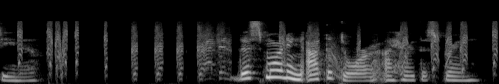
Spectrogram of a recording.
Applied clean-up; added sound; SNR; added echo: none; Scratching (performance technique); 13 dB; none.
